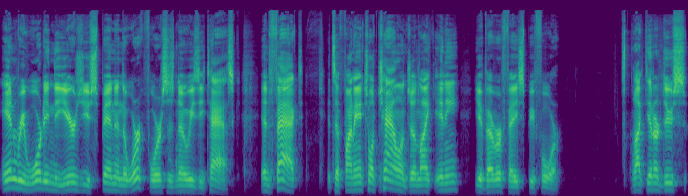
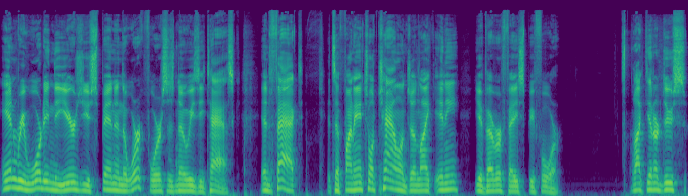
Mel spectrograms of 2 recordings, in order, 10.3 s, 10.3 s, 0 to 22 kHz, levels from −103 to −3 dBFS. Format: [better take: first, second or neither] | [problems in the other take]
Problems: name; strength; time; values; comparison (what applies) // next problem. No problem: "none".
second | thin; very; fading below 350 Hz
